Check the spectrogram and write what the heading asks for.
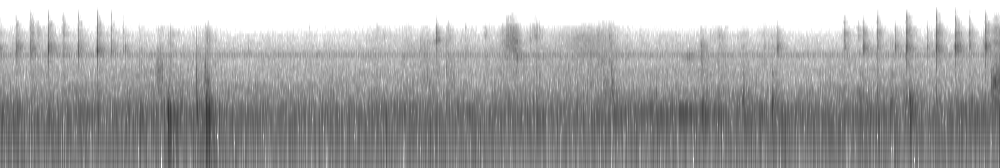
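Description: Utility knife and small scissors being handled and used to cut laces and tags on a pair of sneakers. Runs of quick light clicks come in the first second and again near the end, with two louder knocks about two seconds in, over a steady low hum.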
